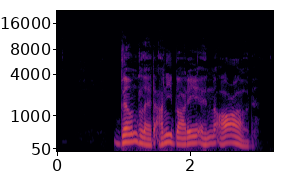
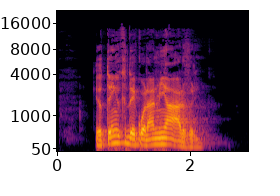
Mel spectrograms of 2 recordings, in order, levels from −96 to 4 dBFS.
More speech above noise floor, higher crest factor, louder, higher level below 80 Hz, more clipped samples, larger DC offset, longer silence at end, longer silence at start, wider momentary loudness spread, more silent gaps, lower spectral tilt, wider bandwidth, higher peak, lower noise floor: second, 44 dB vs 48 dB; about the same, 18 dB vs 16 dB; second, -43 LUFS vs -17 LUFS; second, -80 dBFS vs -50 dBFS; neither; neither; second, 0.3 s vs 0.7 s; first, 0.85 s vs 0.6 s; about the same, 9 LU vs 9 LU; neither; about the same, -7 dB/octave vs -6.5 dB/octave; second, 11.5 kHz vs 14.5 kHz; second, -26 dBFS vs -2 dBFS; first, -86 dBFS vs -65 dBFS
